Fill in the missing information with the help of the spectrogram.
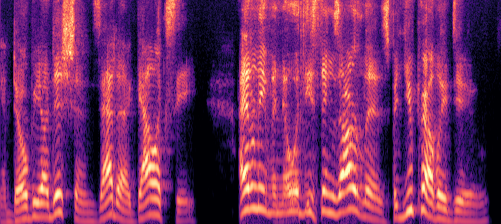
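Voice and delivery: ordinary talk, nothing marked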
